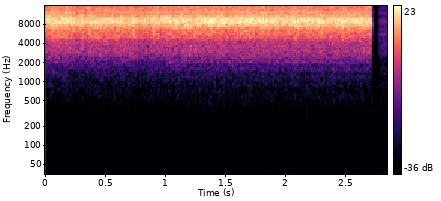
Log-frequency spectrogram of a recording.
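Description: Steam hissing hard from a pressure cooker of rice as it is opened, a loud continuous close-up rush that cuts off abruptly near the end, leaving faint room noise.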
